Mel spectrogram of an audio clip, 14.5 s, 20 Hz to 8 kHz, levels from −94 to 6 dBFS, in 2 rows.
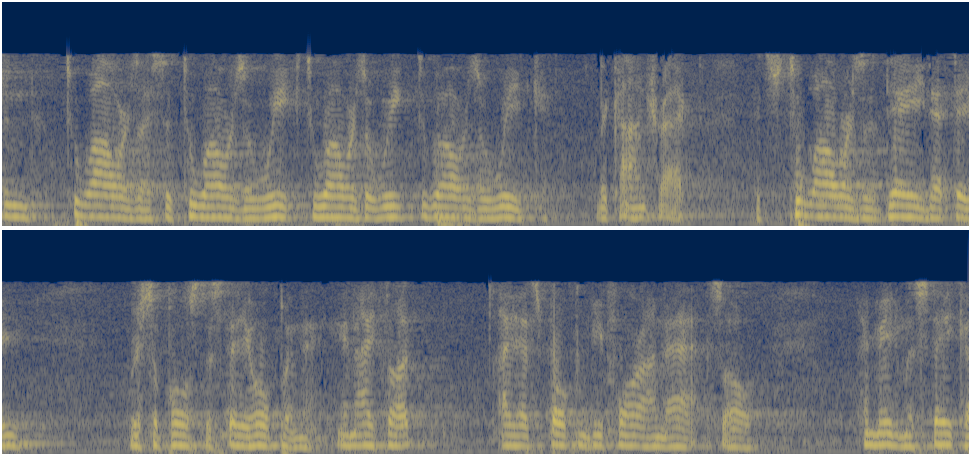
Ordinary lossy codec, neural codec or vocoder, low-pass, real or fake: AAC, 16 kbps; none; 7.2 kHz; real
